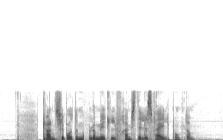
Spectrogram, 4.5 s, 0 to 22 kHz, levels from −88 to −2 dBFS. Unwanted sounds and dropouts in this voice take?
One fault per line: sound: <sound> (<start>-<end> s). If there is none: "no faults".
sound: dropout (1.7-1.8 s)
